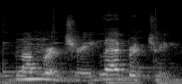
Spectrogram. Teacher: we kind of like smush the middle syllable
